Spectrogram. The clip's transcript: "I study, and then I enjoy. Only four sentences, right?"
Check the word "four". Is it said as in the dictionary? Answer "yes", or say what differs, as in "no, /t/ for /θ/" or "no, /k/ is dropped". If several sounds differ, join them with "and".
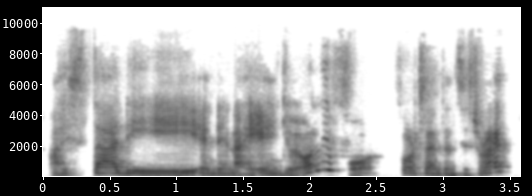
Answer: yes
